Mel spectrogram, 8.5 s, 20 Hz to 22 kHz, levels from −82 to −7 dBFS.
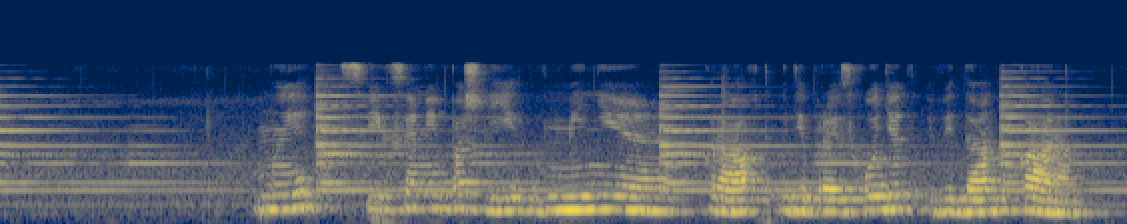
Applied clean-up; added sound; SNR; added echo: none; Church bell; 8 dB; reverberation time 0.6 s.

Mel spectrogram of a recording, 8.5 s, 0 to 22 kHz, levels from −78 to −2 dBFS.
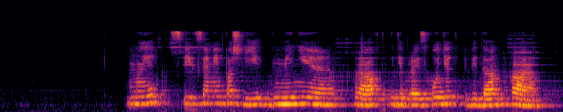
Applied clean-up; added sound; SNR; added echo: neural separator model SepFormer DNS4.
